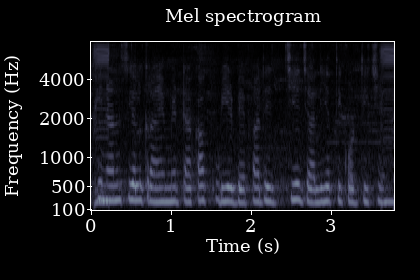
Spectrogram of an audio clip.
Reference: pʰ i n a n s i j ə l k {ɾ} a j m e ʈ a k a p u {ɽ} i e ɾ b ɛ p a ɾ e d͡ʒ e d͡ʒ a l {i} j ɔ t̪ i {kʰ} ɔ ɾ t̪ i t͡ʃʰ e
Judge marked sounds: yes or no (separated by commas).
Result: yes, yes, yes, no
